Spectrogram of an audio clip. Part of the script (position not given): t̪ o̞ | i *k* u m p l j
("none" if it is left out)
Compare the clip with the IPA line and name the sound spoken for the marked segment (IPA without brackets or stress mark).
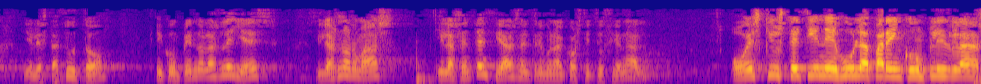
k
